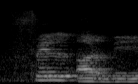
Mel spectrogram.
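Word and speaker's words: في الأرض: when you read together you will pronounce Phil or the Do Not pronounce this Al if in between fil or the in the land don't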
